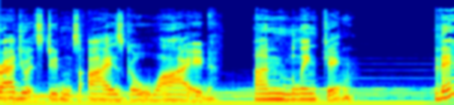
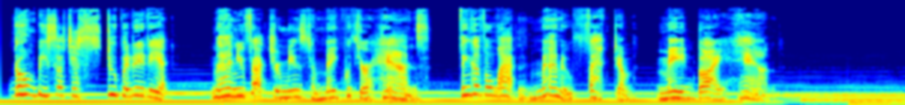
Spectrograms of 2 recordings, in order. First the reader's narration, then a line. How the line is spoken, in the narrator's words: from the next room, my father jumps out, yelling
